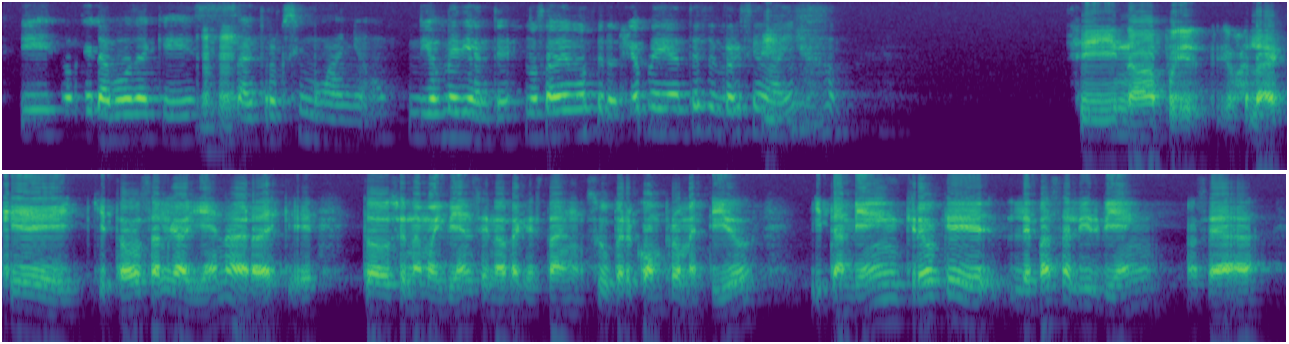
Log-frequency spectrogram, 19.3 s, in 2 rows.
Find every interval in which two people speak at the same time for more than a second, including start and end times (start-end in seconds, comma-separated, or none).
none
